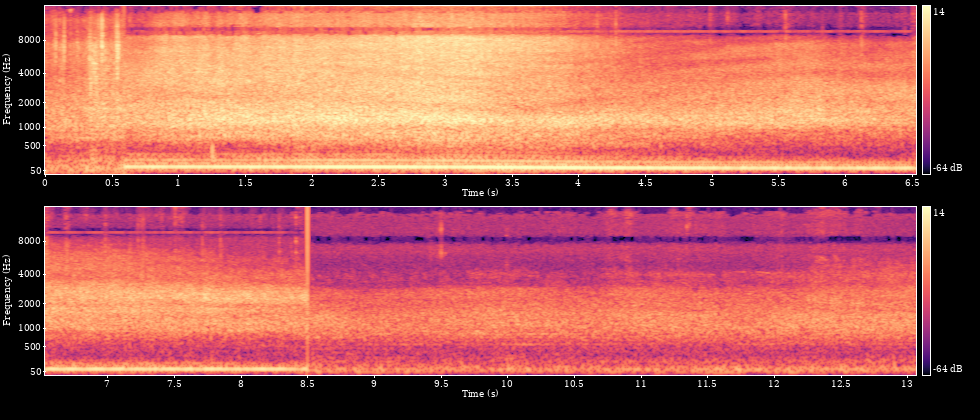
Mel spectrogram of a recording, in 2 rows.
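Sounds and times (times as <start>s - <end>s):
rush of noise: 0.0s - 13.0s
vehicle engine drone: 0.0s - 13.0s.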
